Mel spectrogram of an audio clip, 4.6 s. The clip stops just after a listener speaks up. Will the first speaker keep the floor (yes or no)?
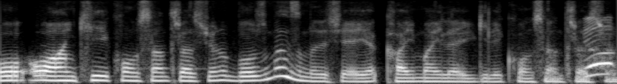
no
